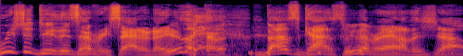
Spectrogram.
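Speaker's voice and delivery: acted tipsy, slurring, overeager, excited drunken gushing. Retelling how John acted three beers in: imitating drunk, excited John. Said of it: "He's all excited that his guest is there".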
